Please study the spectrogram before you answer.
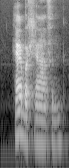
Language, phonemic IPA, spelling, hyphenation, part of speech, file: Dutch, /ˈɦɛr.bəˌɣraː.və(n)/, herbegraven, her‧be‧gra‧ven, verb, Nl-herbegraven.ogg
- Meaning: to rebury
